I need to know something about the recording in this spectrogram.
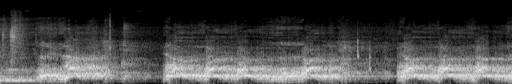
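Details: Active large-breed puppy rescued from shelter euthanasia, reacting on his first visit inside a home; continuous loud harmonic whining and howling, wavering in pitch, with two short dips in between.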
